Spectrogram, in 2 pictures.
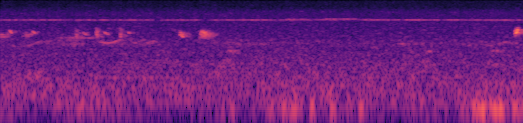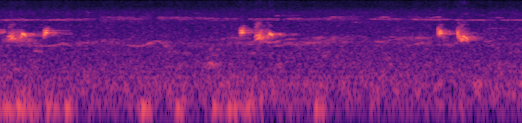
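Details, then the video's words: Singing red-vented bulbul giving clipped, bouncy three- or four-note phrases, repeated roughly every two seconds after a quieter opening, with a constant thin high-pitched tone running underneath. "RED - VENTED BULBUL BIRD SINGING || BULBUL BIRD SOUND"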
